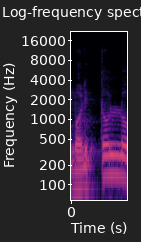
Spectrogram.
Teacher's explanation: 머리 플러스 돌 합성어 맞는데 머리돌이라고 발음하지 않죠? 분명히 머릿돌로 발음하죠? 된소리가 나고 있죠? 그래서 시옷을 붙여주는 거예요.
